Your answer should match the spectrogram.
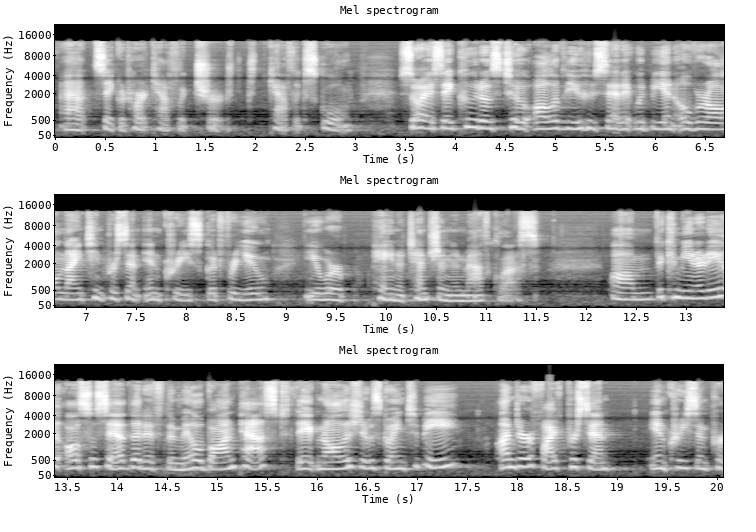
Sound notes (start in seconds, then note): none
